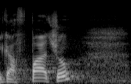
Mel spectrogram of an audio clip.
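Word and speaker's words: gazpacho: В этимологическом словаре вы не найдете ни малейшей ссылки на то, что слово гаспачо, которое пишется через букву Z и произносится испанцами гаспачо, вы не найдете никакой информации о том, что это могло бы быть баское заимствование.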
